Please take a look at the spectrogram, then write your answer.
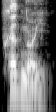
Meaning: entrance
- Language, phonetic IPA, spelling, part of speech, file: Russian, [fxɐdˈnoj], входной, adjective, Ru-входной.ogg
